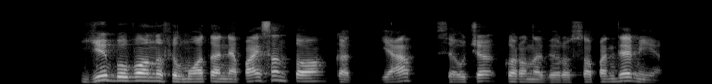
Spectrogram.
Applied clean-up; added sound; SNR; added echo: none; none; none; none.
